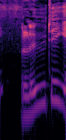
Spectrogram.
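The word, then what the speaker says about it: Fleudy: We have a comment on the website from, I think it's pronounced Floudy or Floody, would that be? – Floody, it's F-L-E-U-D-Y. Hello, Floody.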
